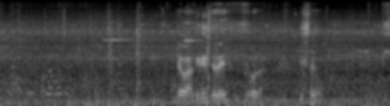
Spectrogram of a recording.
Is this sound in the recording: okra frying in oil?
no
